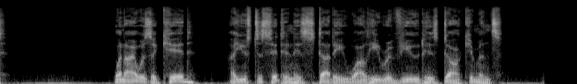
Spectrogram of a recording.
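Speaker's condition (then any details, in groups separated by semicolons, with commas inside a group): No condition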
